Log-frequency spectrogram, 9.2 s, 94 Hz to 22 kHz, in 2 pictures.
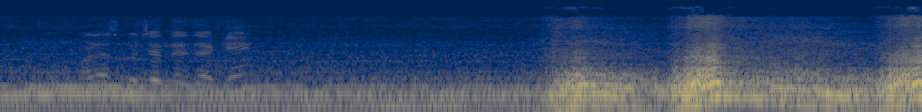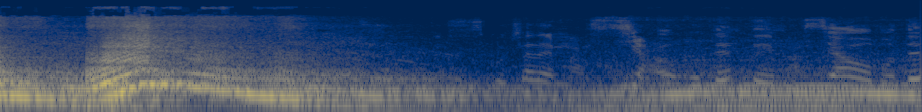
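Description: Kawasaki H2 supercharged motorcycle engine revs hard in several sharp bursts, throttle blips rising and falling in quick succession, loud and close, with someone talking before and after.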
